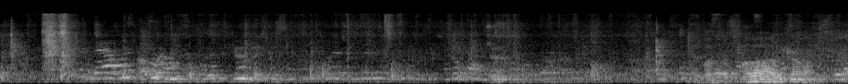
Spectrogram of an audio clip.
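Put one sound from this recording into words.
A crowd of men and women murmur and talk nearby.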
